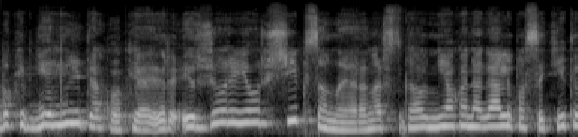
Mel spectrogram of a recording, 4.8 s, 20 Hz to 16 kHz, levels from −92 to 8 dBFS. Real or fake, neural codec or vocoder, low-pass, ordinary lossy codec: fake; codec, 44.1 kHz, 3.4 kbps, Pupu-Codec; 14.4 kHz; AAC, 96 kbps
